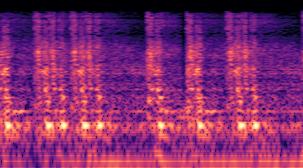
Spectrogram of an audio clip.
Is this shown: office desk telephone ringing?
no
